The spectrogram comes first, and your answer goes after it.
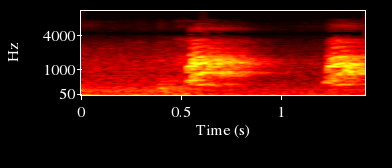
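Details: Dog barking near a veranda where a crow perched and a trapped turtle dove flapped: two short, mid-pitched woofs about seven-tenths of a second apart.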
